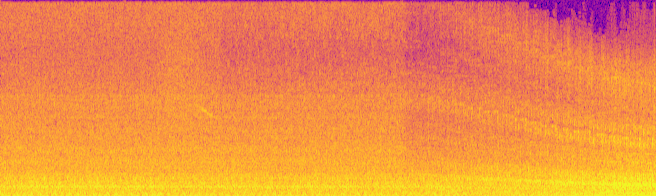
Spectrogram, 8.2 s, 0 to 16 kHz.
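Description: A tractor engine idles in Farming Simulator 22, a steady low mechanical drone that holds evenly throughout and swells slightly louder near the end, with no voices.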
